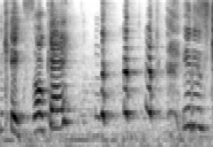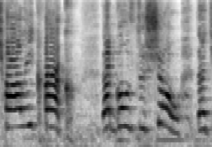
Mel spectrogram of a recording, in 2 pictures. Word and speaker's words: Kirk: pronounce the man name, he's not Charlie Kicks who said D was a teacher. Who said D was a teacher? Because even when she saw someone post the name and said it's Charlie Kirk, she couldn't pronounce Kirk. She kept saying Charlie kicks.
